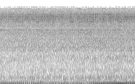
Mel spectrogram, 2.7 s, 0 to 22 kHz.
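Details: 2015 Scion FR-S (Subaru BRZ), 2.0 L direct-injected boxer, code P000A, low power and stumble; commanding bank 1 intake cam angle makes a steady idle rise and fall, lumpy and rough; VVT angle oscillating, cam solenoid suspected.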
